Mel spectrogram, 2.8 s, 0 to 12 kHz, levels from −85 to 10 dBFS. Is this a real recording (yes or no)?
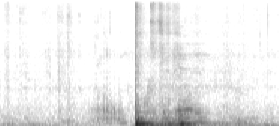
no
